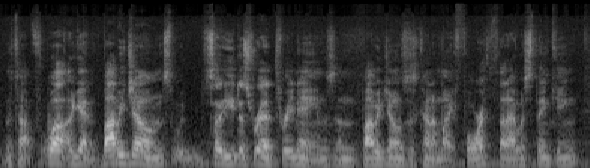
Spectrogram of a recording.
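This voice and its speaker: A man co-hosting a podcast, chatting and debating casually with the others, with clear background noise. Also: mid-range voice, flat delivery, fairly quick. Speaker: podcast co-host. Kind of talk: casual podcast banter and discussion.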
